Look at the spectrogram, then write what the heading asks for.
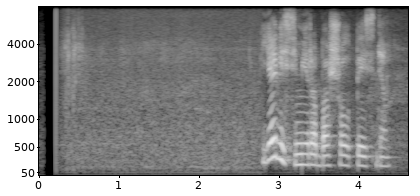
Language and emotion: Russian, neutral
